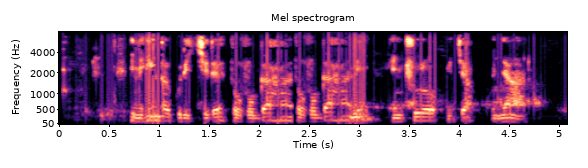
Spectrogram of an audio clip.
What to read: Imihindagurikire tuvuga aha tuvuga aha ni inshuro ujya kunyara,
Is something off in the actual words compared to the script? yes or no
no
